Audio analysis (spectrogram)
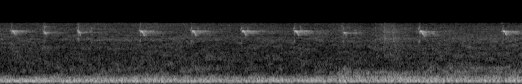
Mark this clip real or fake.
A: real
